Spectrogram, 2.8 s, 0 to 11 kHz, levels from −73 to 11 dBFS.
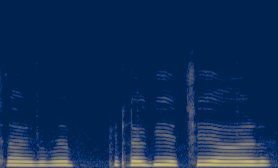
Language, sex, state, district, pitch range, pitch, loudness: Hindi, male, Bihar, Patna, 225-235 Hz, 230 Hz, -13 LUFS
